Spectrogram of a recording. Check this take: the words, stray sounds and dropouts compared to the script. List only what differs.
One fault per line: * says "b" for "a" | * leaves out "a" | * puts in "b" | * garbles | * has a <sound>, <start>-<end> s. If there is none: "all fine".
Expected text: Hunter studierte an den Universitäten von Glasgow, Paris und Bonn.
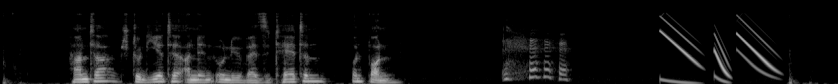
* leaves out "von Glasgow Paris"
* has a laugh, 5.0-5.7 s
* has a chirp, 6.6-7.8 s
